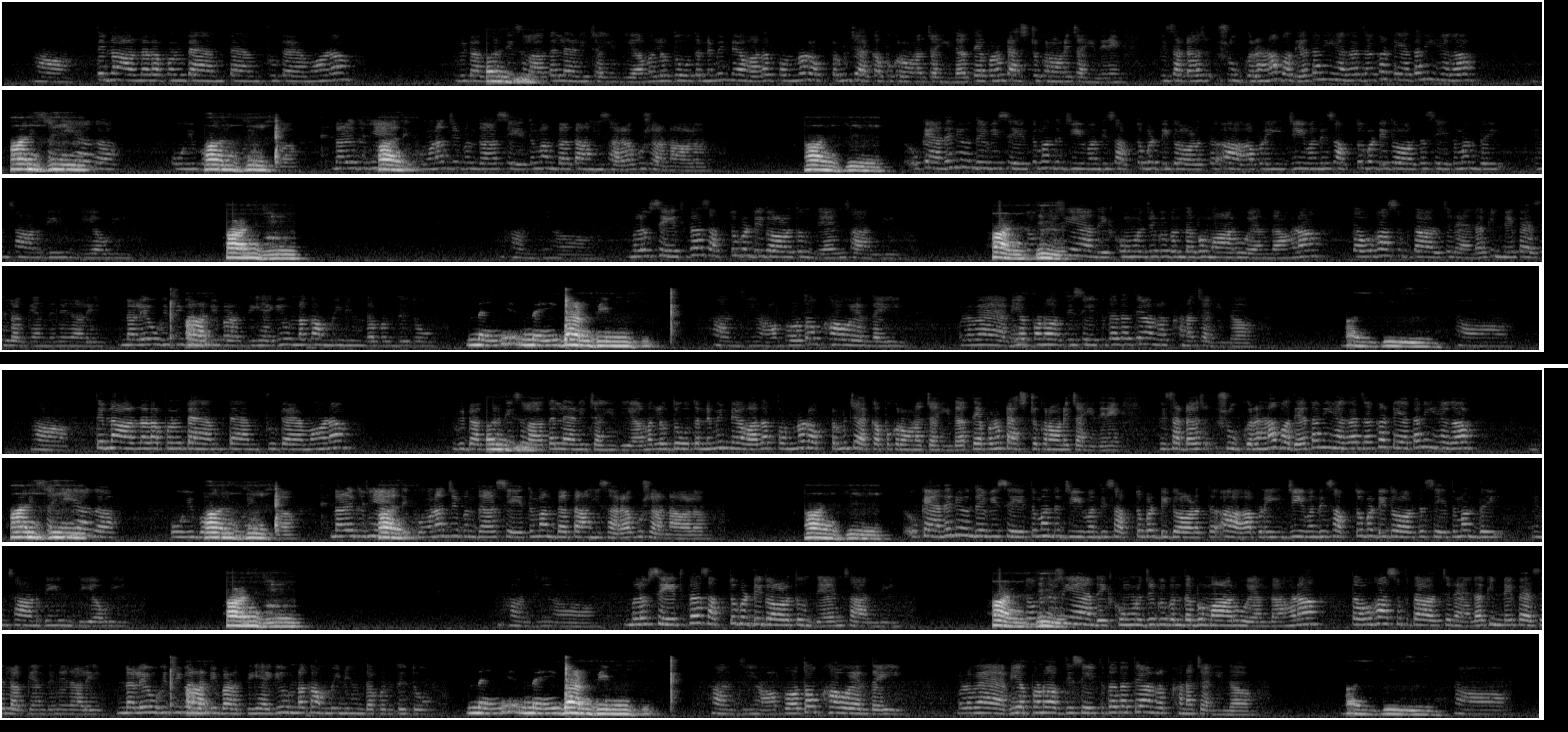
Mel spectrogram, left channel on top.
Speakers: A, on the right (about 85°); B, in the centre.
A: ਹਾਂ ਤੇ ਨਾਲ-ਨਾਲ ਆਪਾਂ ਨੂੰ ਟੈਮ-ਟੈਮ ਟੂ ਟੈਮ ਆਣਾ ਵੀ ਡਾਕਟਰ
B: ਹਾਂਜੀ,
A: ਦੀ ਸਲਾਹ ਤਾਂ ਲੈਣੀ ਚਾਹੀਦੀ ਆ ਮਤਲਬ ਦੋ-ਤਿੰਨ ਮੀਹਨੇਆਂ ਬਾਦ ਆਪਾਂ ਨੂੰ ਨਾ ਡੋਕਟਰ ਨੂੰ ਚੈੱਕਅਪ ਕਰੋਉਣਾ ਚਾਹੀਦਾ ਤੇ ਆਪਾਂ ਨੂੰ ਟੈਸਟ ਕਰਾਉਣੇ ਚਾਹੀਦੇ ਨੇ ਵੀ ਸਾਡਾ ਸ਼ੂਗਰ ਹੈ ਨਾ ਵਧਆ ਤਾਂ ਨੀ ਹੈਗਾ ਜਾਂ ਘਟਆ ਤਾਂ ਨੀ ਹੈਗਾ।
B: ਹਾਂਜੀ,
A: ਵੀ ਸਹੀ ਹੈਗਾ, ਉਹੀ ਬਹੁਤ
B: ਹਾਂਜੀ,
A: ਜ਼ਰੂਰੀ ਹੁੰਦਾ, ਨਾਲੇ ਤੁਸੀਂ
B: ਹਾਂ,
A: ਐ ਦੇਖੋ ਨਾ ਜੇ ਬੰਦ ਦਾ ਸੇਹਤਮੰਦ ਐ ਤਾਂ ਹੀ ਸਾਰਾ ਕੁਛ ਐ ਨਾਲ
B: ਹਾਂਜੀ
A: ਕੈਹੰਦੇ ਨੀ ਹੁੰਦੇ ਵੀ ਸੇਹਤਮੰਦ ਜੀਵਨ ਦੀ ਸਭ ਤੋਂ ਵੱਡੀ ਦੌਲਤ ਆ, ਆਪਣੀ ਜੀਵਨ ਦੀ ਸਭ ਤੋਂ ਵੱਡੀ ਦੌਲਤ ਤੇ ਸੇਹਤਮੰਦ ਇਨਸਾਨ ਦੀ ਹੁੰਦੀ ਆ ਓ ਵੀ
B: ਹਾਂਜੀ
A: ਹਾਂਜੀ ਹਾਂ, ਮਤਲਬ ਸੇਹਤ ਤਾ ਸਭ ਤੋਂ ਵੱਡੀ ਦੋਲਤ ਹੁੰਦੀ ਐ ਇਨਸਾਨ ਦੀ।
B: ਹਾਂਜੀ
A: ਕਿਉਂਕਿ ਤੁਸੀਂ ਐਂ ਦੇਖੋ ਹੁਣ ਜੇ ਕੋਈ ਬੰਦਾ ਬਿਮਾਰ ਹੋ ਜਾਂਦਾ ਹੈਨਾ ਤਾਂ ਓਹ ਹਸ ਸਪਤਾਲ ਚ ਰੈਹੰਣਾ ਕਿੰਨੇ ਪੈਸੇ ਲੱਗ ਜਾਂਦੇ ਨੇ ਨਾਲੇ-ਨਾਲੇ ਉਹੀ ਜਿਹੀ ਗੱਲ
B: ਹਾਂ
A: ਨੀ ਬਣਦੀ ਦੀ ਹੈਗੀ ਉਨਾ ਕੰਮ ਹੀ ਨੀ ਹੁੰਦਾ ਬੰਦੇ ਤੋਂ
B: ਨਹੀਂ-ਨਹੀਂ ਬਣਦੀ ਨੀ ਜੀ
A: ਹਾਂਜੀ ਹਾਂ ਬਹੁਤ ਧੋਖਾ ਹੋ ਜਾਂਦਾ ਈ, ਮਤਲਬ ਐਵੀ
B: ਹਾਂ
A: ਆਪਾਂ ਨੂੰ ਆਪਦੀ ਸੇਹਤ ਦਾ ਤਾਂ ਧਿਆਨ ਰੱਖ ਰੱਖਣਾ ਚਾਹੀਦਾ
B: ਹਾਂਜੀ
A: ਹਾਂ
